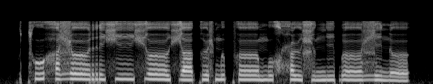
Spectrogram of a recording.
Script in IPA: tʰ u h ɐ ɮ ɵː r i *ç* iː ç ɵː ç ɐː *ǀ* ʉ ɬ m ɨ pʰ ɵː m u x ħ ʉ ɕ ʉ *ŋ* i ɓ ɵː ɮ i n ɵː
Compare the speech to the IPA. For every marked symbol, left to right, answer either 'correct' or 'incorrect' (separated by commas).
correct, incorrect, correct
